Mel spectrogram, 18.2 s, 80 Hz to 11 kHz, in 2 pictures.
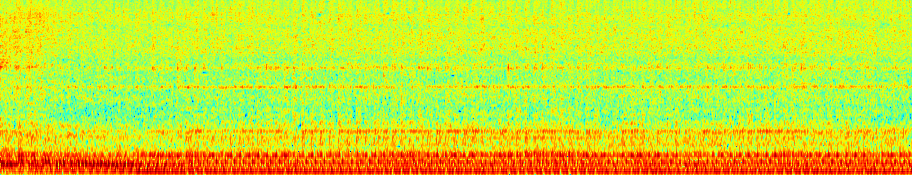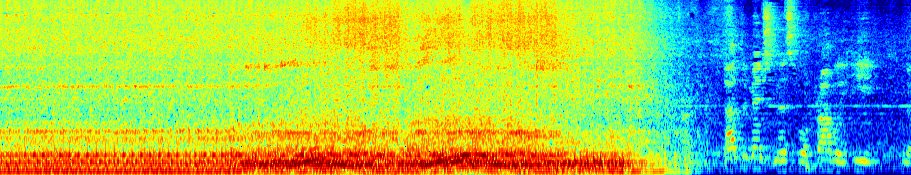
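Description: A 2018 Harley-Davidson Road King Special's V-twin engine running loud through its aftermarket exhaust. It idles steadily for about eleven seconds, then is revved up and down a few times, and is shut off about two and a half seconds before the end.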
